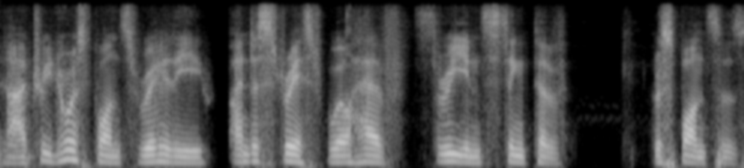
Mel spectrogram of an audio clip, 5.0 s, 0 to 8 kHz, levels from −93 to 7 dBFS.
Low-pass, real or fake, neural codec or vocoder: 7.2 kHz; fake; codec, 16 kHz in and 24 kHz out, 0.6 kbps, FocalCodec, streaming, 4096 codes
